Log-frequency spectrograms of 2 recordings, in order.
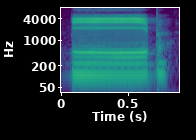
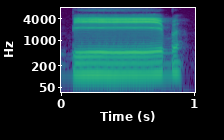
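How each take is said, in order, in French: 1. Il se dit avec le nez pincé fermé. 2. Il se dit avec le nez pincé fermé.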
